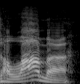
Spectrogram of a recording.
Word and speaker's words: Zalama: His name is Zalama. Like salami? No, like salamander.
